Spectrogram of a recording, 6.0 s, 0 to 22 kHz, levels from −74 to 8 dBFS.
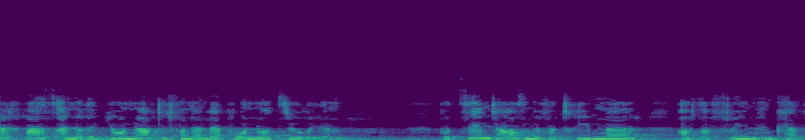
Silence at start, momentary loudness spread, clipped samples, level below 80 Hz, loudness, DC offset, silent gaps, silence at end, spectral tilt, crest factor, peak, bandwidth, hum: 0 s; 14 LU; under 0.1%; -52 dBFS; -21 LUFS; under 0.1%; none; 0 s; -5.5 dB/octave; 12 dB; -10 dBFS; 7.2 kHz; none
